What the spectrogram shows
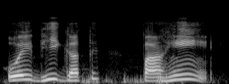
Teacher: ਨਾਸਕੀ ਉਚਾਰਨ ਆਏਗਾ ਹਾਹੇ ਨੂੰ ਬਿੰਦੀ ਲਾ ਕੇ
